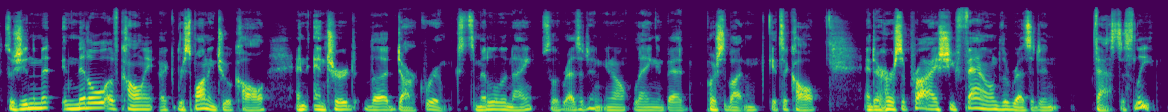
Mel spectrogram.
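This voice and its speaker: A man's voice: medium pitch, fast, vocal fry, mellow, husky, no room sound, studio quality. A man hosting a casual true crime podcast, reading the case from notes with stumbles, restarts and offhand asides.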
